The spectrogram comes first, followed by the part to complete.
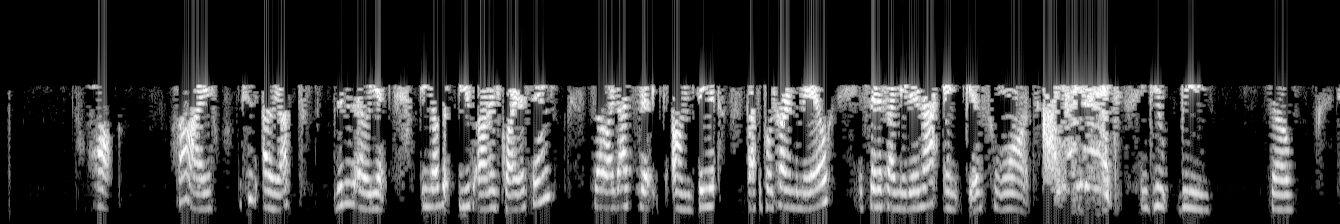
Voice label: Voice Message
